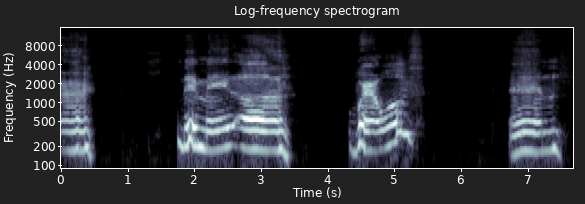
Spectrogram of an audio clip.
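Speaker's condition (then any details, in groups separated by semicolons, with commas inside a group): Friedreich's ataxia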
